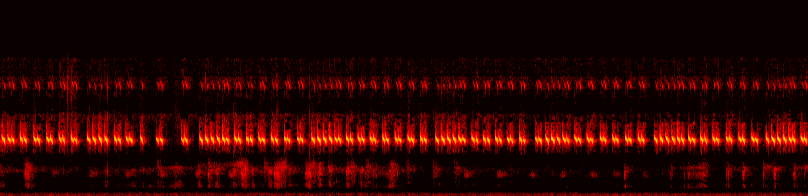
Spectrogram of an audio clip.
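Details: In village paddy fields, crickets trill with sharp, high-pitched pulses delivered in quick runs separated by short breaks, accompanied by faint rasping ticks and a soft low murmur of ambient noise.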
